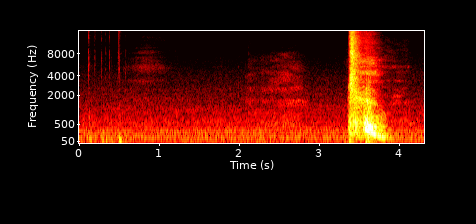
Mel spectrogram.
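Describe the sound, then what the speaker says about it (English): One loud, close sneeze erupts after near silence, a sharp burst that trails off quickly, with a faint click earlier. "I had to sneeze again."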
